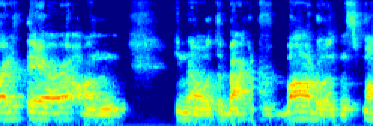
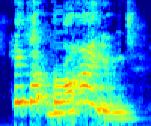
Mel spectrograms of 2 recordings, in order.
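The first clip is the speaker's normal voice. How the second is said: high, louder delighted exclamation; pleased surprise; 6 dB louder than usual. Acted. Patient noticing an accidental rhyme, pleasantly surprised. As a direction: pipe up, tickled by your own words.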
